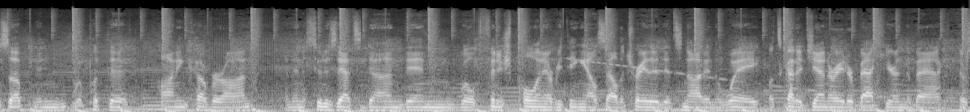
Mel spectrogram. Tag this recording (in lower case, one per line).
music
speech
